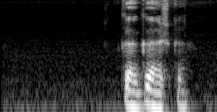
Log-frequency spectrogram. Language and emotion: Russian, neutral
